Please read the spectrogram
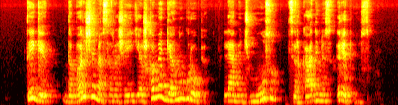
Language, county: Lithuanian, Kaunas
